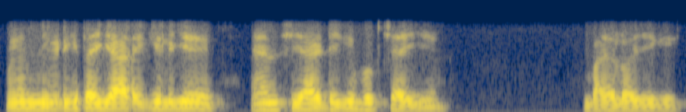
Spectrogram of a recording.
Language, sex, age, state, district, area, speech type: Hindi, male, 18-30, Madhya Pradesh, Gwalior, rural, conversation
